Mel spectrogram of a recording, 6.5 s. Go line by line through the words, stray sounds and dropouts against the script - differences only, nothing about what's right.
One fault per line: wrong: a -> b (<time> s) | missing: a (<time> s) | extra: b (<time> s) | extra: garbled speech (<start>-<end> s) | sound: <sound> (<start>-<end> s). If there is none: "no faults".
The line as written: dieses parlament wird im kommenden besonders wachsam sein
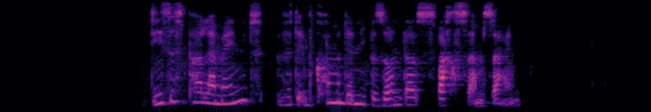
no faults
